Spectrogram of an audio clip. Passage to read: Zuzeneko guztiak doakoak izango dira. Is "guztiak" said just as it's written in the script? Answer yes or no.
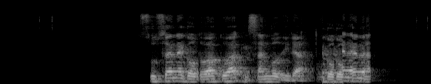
no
